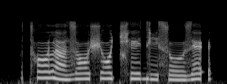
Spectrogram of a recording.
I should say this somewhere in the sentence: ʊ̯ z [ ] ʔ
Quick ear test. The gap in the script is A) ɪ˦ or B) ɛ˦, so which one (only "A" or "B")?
B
